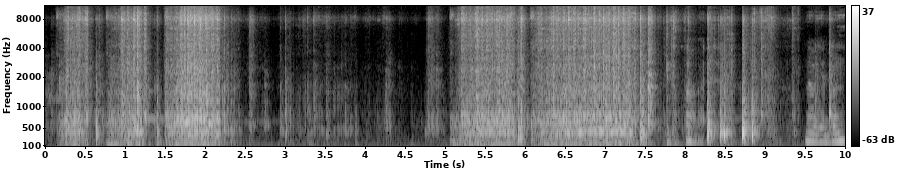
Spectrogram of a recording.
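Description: Domestic electric sewing machine running a zigzag stitch over the elastic in a shorts waistband, in two runs of about two and a half seconds each with a pause between. A few sharp clicks follow near the end.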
